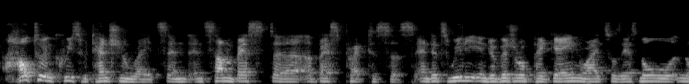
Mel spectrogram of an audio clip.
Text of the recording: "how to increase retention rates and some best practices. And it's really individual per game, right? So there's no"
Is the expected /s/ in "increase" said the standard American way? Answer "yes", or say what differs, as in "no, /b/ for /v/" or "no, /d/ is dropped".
yes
